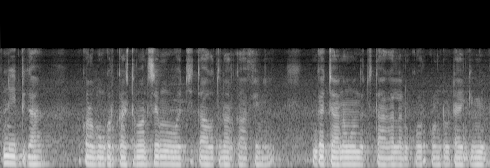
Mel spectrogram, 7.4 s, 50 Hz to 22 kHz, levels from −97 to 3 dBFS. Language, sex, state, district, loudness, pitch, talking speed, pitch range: Telugu, male, Andhra Pradesh, Sri Satya Sai, -17 LUFS, 115 Hz, 170 wpm, 115-120 Hz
